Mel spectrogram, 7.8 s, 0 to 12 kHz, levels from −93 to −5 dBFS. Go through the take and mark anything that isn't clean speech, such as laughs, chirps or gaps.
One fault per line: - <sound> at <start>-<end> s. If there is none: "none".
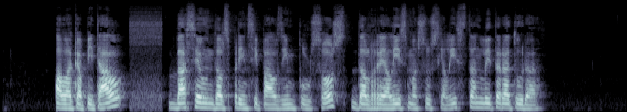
none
